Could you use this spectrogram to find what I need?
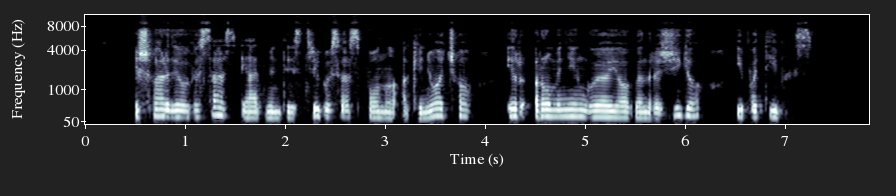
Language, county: Lithuanian, Vilnius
